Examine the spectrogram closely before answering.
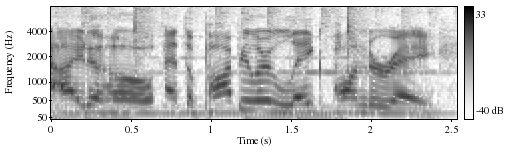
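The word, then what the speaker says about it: Pend Oreille: And now we are here in northern Idaho at the popular Lake Pere. It's spelled ridiculous like pandere, but it's Pere.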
